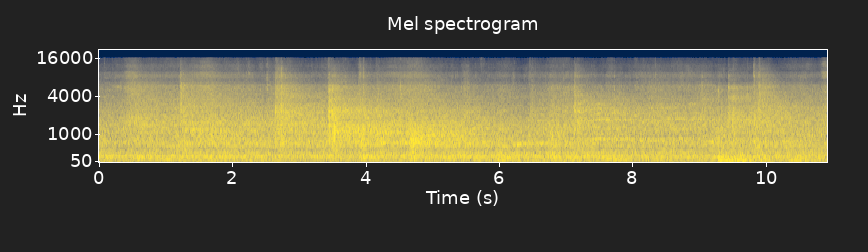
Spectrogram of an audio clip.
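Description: Ice hockey rink noise during play: a steady din of voices and a low hum, broken by several sharp knocks of stick, puck and boards, the loudest about three and a half seconds in, with a duller thud near the end.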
